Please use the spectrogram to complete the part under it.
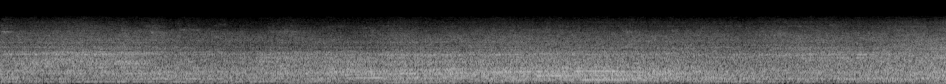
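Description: A truck engine rumbles as the truck approaches.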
